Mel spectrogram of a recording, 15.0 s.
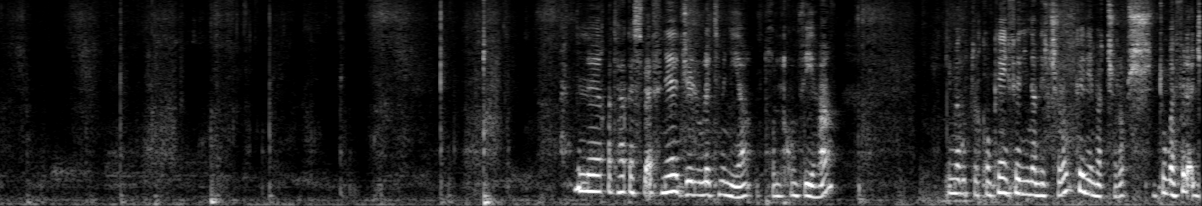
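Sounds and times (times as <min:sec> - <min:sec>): hand squishing dough: 0:00.0 - 0:15.0.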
